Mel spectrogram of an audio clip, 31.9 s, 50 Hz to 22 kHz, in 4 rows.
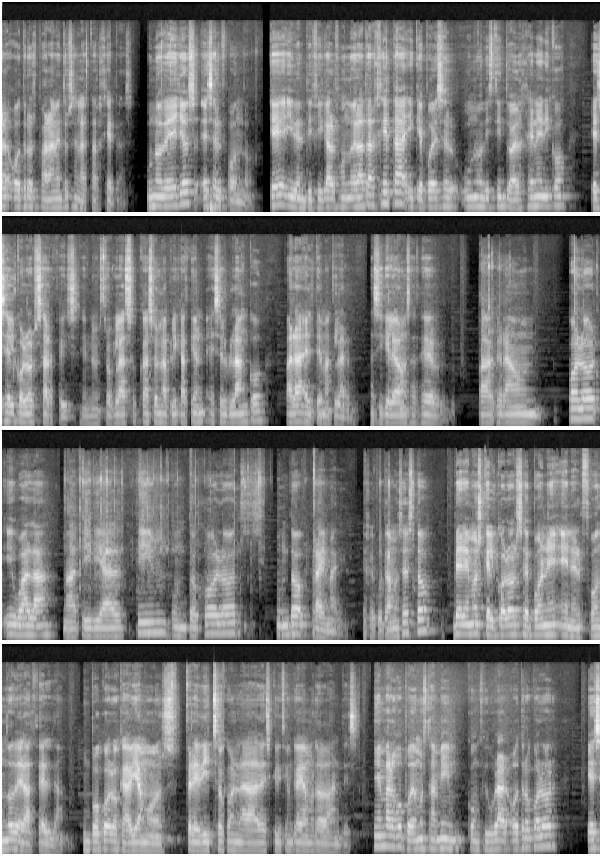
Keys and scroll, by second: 15.4 Return, 20.8 shift+F10.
